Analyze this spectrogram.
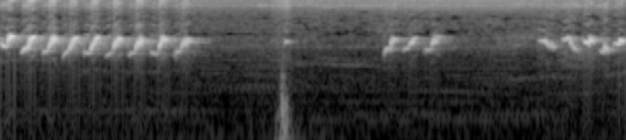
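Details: Yellow-vented bulbul calling a rival with fast chattering phrases of quick downslurred notes, a sharp knock in the middle, then two shorter bursts of the same bubbly notes.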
